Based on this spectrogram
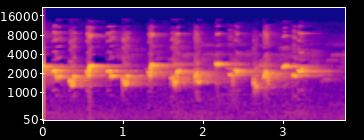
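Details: Rapid song of a yellow-vented bulbul that was prompted to reply to another bulbul. Bright whistled notes drop in pitch one after another in a quick, lively chain that trails off near the end.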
